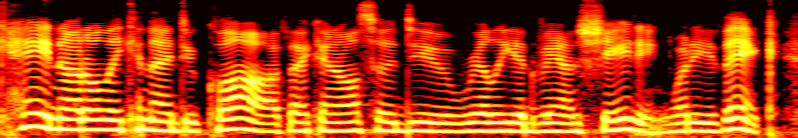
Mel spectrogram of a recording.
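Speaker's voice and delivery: ordinary talk, nothing marked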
